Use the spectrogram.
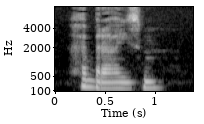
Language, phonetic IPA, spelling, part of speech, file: Polish, [xɛˈbraʲism̥], hebraizm, noun, LL-Q809 (pol)-hebraizm.wav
